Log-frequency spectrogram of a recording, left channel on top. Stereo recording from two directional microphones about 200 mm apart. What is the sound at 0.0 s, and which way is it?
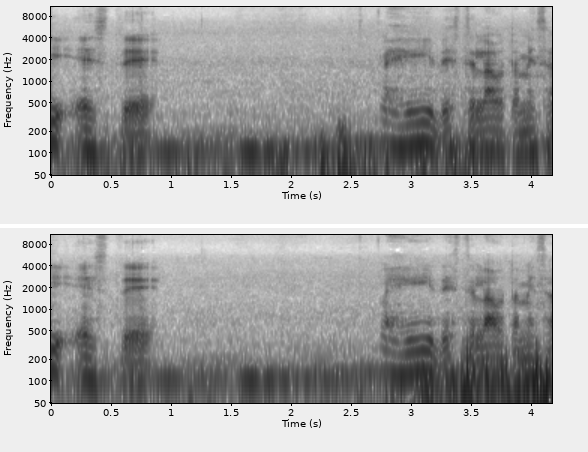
Speech, 10° right (ahead or behind).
